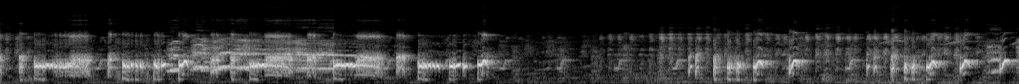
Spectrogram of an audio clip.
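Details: White-breasted waterhen calling, used to lure birds: a long stretch of rapid, raucous, overlapping croaks, softening midway, then picking up again as a run of short, rising notes.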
